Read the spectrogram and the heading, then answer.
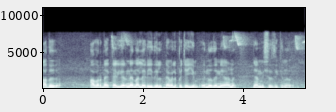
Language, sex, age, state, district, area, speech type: Malayalam, male, 45-60, Kerala, Alappuzha, rural, spontaneous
